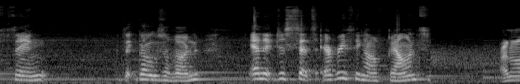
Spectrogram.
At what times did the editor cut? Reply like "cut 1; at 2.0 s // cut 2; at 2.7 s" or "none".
none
